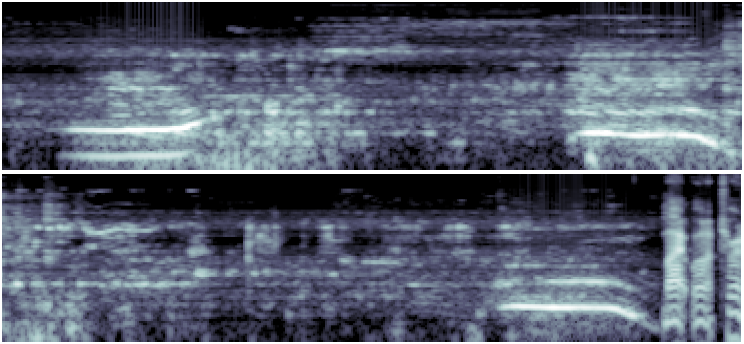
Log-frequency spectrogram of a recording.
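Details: A male humpback whale sings: long, low moaning tones that slide and waver, repeated in phrases; only male humpbacks sing.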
